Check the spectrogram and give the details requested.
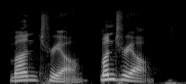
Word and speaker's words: Montreal: Somebody online said you say it like Mon is like Monday. Montreal.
